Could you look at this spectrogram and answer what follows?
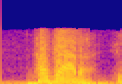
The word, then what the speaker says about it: Haggadah: I don't even know that we're going to be using a Haggadah this year. Haggadah is how I pronounce it.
